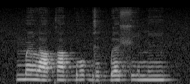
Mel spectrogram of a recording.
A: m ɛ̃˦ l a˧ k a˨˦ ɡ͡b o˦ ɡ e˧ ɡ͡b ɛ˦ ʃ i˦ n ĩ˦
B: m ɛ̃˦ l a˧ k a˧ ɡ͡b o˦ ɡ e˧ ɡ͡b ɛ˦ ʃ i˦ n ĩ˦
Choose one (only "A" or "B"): B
